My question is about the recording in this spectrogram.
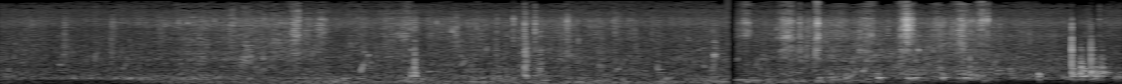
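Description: A knife chopping and shaving the husk of a green coconut: short irregular knocks and scrapes, louder near the end. Under it, steady wind and the wash of the sea along a sailboat under way.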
